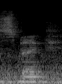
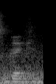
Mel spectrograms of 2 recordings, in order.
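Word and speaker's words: Speick: There are cheaper ones like Perazzo and Speck, or Spick, I think it's pronounced Spick, the German one.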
